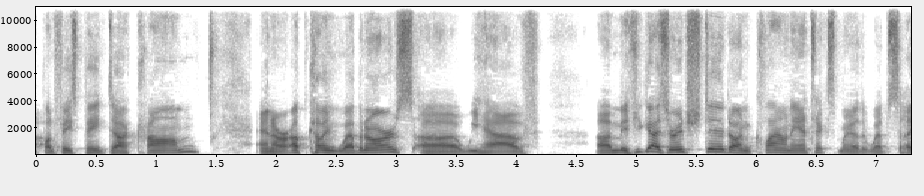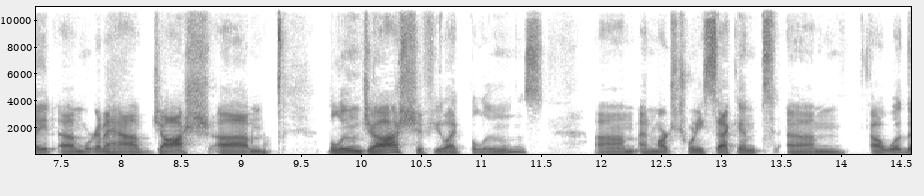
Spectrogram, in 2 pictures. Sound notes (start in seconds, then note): none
